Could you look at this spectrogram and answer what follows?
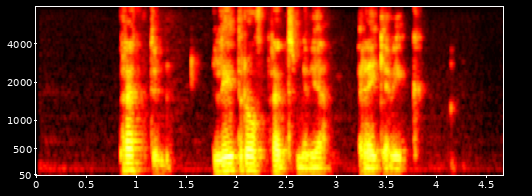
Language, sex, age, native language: Icelandic, male, 30-39, Icelandic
